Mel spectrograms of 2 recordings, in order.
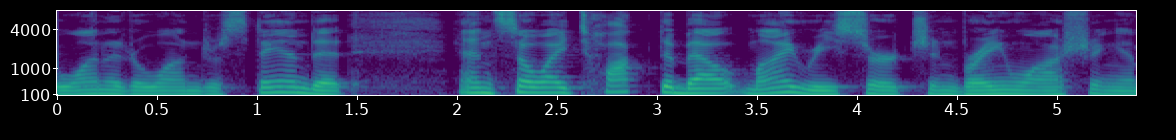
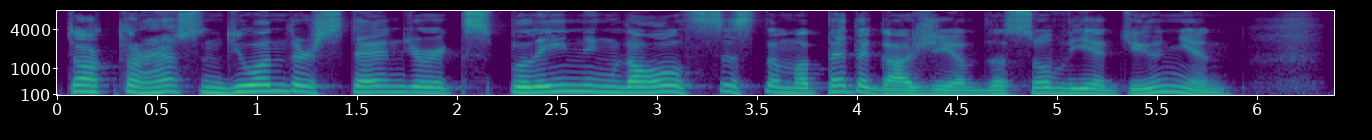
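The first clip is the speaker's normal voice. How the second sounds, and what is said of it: Imitated Russian accent in English. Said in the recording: “I'm not making a joke of their accent, but this is literally how they spoke in English”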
